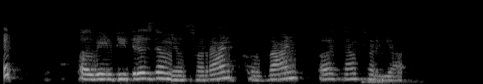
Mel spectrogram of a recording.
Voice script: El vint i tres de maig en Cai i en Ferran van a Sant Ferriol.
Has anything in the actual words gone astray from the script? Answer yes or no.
yes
